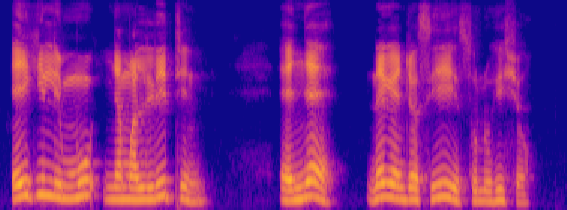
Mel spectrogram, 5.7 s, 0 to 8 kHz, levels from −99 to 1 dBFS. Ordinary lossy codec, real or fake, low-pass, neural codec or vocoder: none; real; none; none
